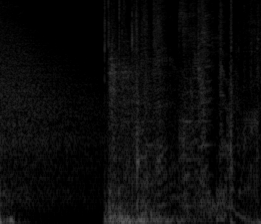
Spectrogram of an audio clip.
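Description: A heavy metal object lands with a deep thud.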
